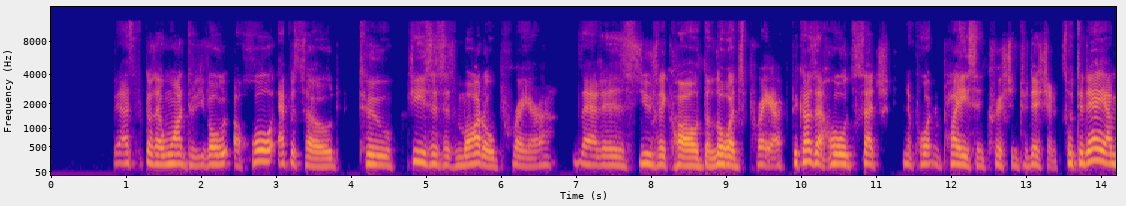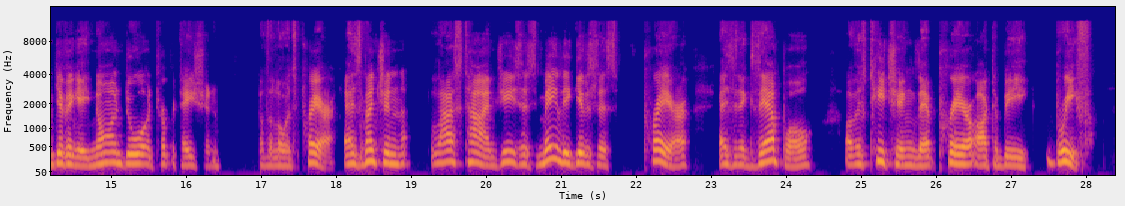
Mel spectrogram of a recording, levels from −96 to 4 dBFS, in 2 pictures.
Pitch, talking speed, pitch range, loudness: 165 Hz, 135 wpm, 145-185 Hz, -23 LUFS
